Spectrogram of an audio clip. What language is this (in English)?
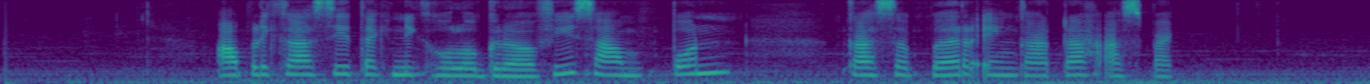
Javanese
